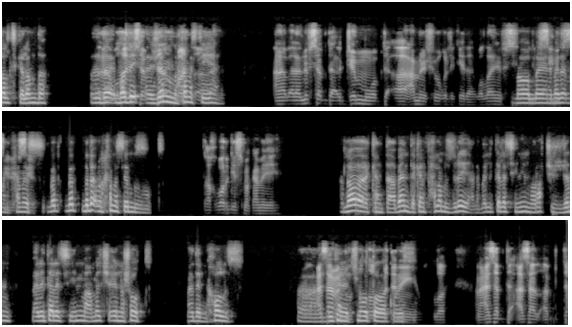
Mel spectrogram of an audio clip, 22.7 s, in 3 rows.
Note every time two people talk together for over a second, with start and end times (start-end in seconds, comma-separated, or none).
1.3-2.9, 6.8-8.0, 19.2-20.7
